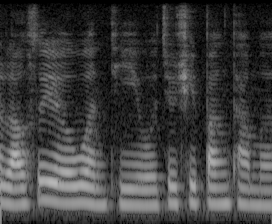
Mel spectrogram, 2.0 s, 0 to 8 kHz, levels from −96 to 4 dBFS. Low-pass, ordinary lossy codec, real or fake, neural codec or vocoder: none; none; real; none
